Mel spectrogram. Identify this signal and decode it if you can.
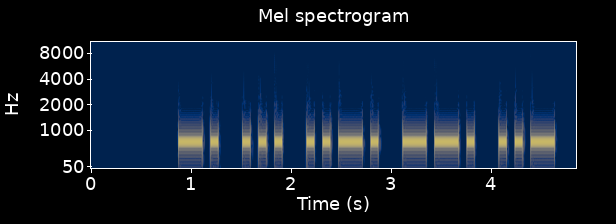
Morse code, heard as a keyed tone, about 15 wpm, 700 Hz. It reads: NSFGU
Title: Code Groups - 5 Letters - 15wpm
